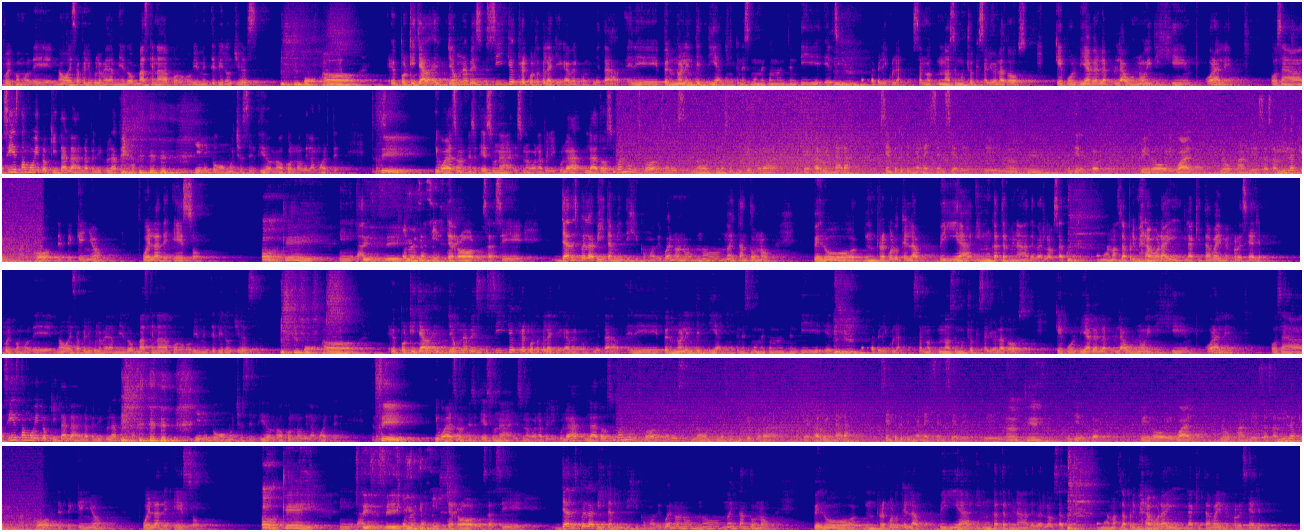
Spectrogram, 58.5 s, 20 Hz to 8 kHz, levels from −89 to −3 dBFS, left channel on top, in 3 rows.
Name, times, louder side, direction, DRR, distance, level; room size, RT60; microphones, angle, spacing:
voice 1, 0.0-3.8 4.5-5.3 5.8-12.5 13.1-15.3 15.8-18.5 19.0-21.4 22.4-24.6 25.1-25.2 26.0-32.3 32.6-34.7 35.5-36.0 36.6-37.4 37.7-40.5 41.1-42.0 44.1-44.6 45.0-46.8 47.2-50.6 51.2-55.1 55.4-57.9, left 2 dB, 70° left, 7 dB, 2.2 m, -31 dB
voice 2, 4.2-5.1 12.5-12.8 21.3-22.4 25.1-25.6 34.6-35.2 42.9-43.8 44.4-45.4 55.0-55.3, right 1 dB, 60° right, 7 dB, 1.8 m, -29 dB
sound 1, 28.7-39.6, left 1 dB, 40° left, 1.4 m, -35 dB
29.5 x 22.0 x 8.0 m, 1.5 s
head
